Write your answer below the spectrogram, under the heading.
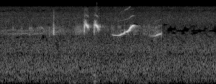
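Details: A Grey Wagtail gives a high, thin phrase: a pair of clipped notes followed by an upward-slurred whistle and one short final note, over faint background noise.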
